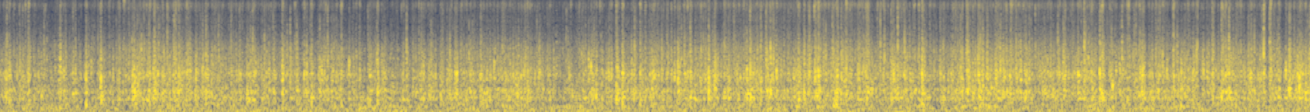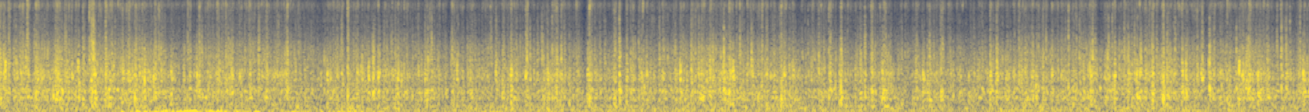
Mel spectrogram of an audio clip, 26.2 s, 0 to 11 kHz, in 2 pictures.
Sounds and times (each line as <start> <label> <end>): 0.0 rain 26.1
